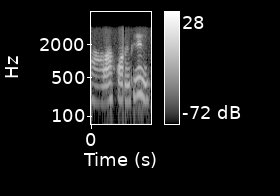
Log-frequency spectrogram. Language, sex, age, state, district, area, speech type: Bengali, female, 18-30, West Bengal, Purba Medinipur, rural, conversation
